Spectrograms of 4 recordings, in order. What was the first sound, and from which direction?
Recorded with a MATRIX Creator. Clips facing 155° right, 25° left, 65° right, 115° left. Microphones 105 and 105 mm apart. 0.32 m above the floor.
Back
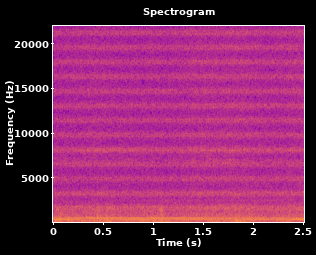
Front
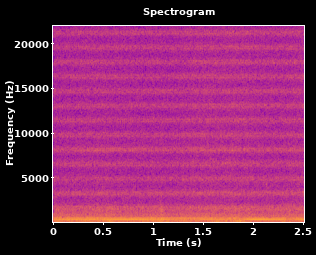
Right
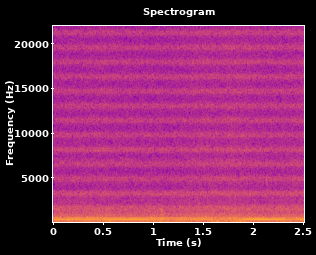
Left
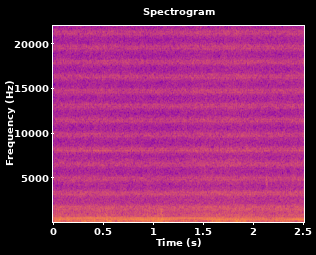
Only background noise.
